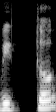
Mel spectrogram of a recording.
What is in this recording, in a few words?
Male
